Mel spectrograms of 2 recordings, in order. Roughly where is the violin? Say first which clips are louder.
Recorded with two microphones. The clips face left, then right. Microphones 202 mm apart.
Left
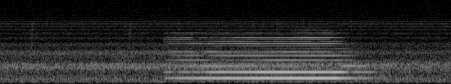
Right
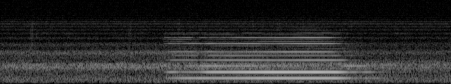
Left 1 dB; left.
